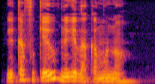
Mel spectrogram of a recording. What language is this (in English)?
Kikuyu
